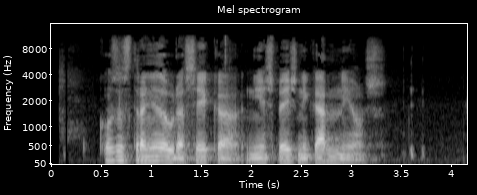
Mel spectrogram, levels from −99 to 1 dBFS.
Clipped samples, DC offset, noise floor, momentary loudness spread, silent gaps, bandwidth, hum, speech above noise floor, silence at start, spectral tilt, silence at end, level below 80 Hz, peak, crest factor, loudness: under 0.1%; under 0.1%; -63 dBFS; 10 LU; none; 11.5 kHz; none; 37 dB; 0.5 s; -5.5 dB/octave; 0.55 s; -54 dBFS; -8 dBFS; 20 dB; -27 LUFS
